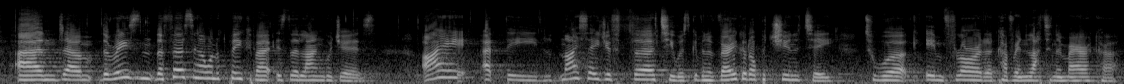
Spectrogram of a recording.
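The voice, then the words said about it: British accent. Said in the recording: “I'm actually British, as you can tell by my accent.”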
